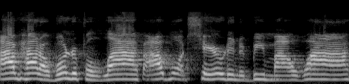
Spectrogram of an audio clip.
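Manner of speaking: put-on drawling Southern accent. Quoting a man saying he's had a wonderful life: put-on Southern accent. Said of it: "drawing on my southern accent".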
